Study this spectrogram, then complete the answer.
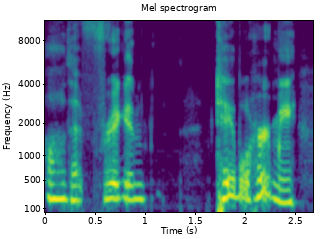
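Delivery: imitating a kid whining over a stubbed toe; whiny child. Father mimicking his son complaining about the table, mock whine.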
